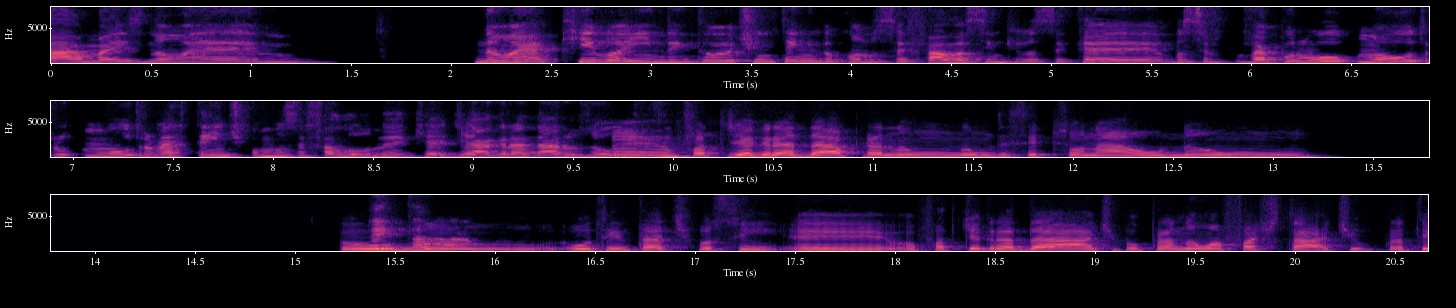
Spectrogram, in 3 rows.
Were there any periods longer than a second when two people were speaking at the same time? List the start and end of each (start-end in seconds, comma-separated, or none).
none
